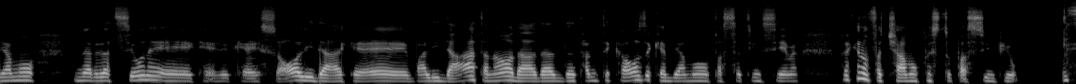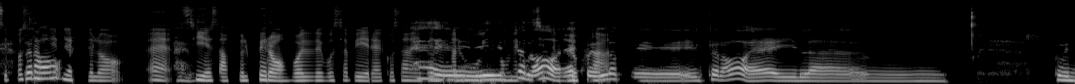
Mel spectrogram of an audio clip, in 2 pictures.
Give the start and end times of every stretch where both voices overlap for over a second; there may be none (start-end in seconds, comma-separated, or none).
14.8-16.9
